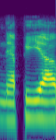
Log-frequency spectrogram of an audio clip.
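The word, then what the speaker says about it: Naypyidaw: तो यहाँ पर म्यांमार, नेपाइदा, है ना, कुछ अजीब सा नाम इसका मिलेगा प्रोनाउंसिएशन में, अलग अलग नेपिंदे बोल देते हैं, कोई नेपिया बोल देता है, तो ये नेपिंदा।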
